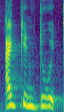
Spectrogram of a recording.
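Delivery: put-on small child's proud little voice; baby voice. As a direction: say it like a tiny stubborn toddler. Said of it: "in her little baby voice".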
